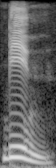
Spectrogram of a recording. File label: "bhin4", taiwanese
